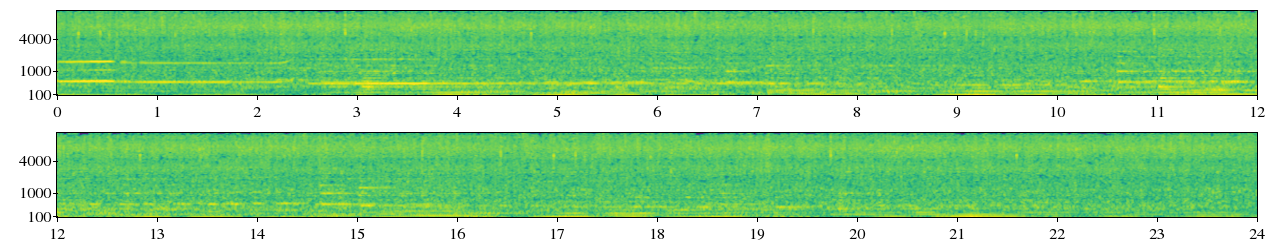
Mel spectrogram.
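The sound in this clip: Rain falls in a steady, soft hiss that holds evenly for the whole stretch, quiet and continuous, with a faint tonal hum in the background.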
